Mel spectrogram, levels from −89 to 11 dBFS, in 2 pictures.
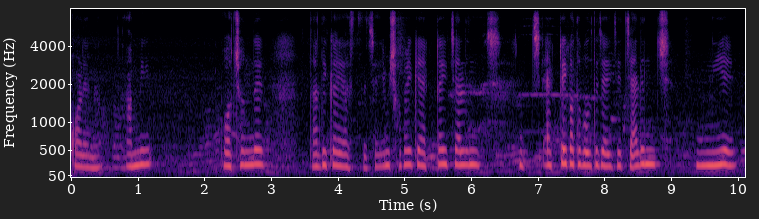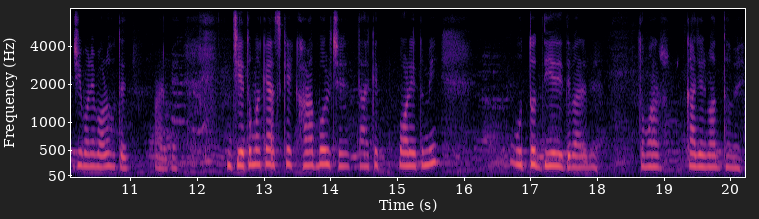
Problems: constant background noise, continuous background conversations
